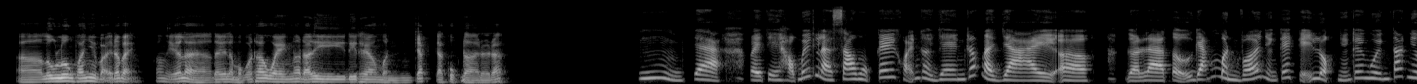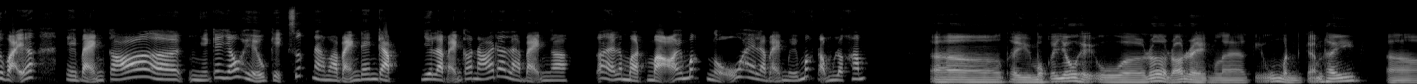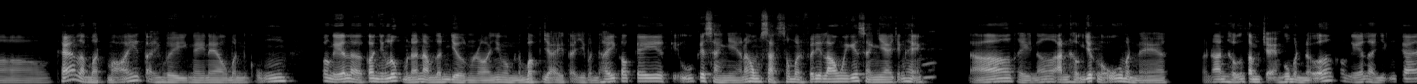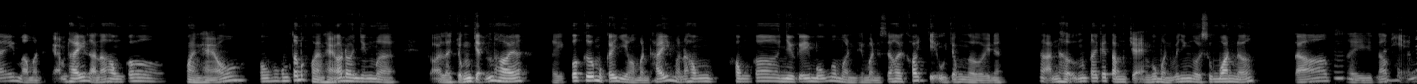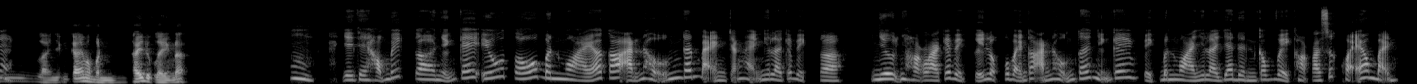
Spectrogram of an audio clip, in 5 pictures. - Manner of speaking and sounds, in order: tapping; other background noise
- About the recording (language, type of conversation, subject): Vietnamese, advice, Bạn đang tự kỷ luật quá khắt khe đến mức bị kiệt sức như thế nào?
